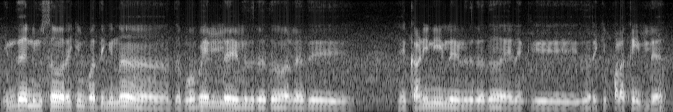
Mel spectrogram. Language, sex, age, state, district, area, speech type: Tamil, male, 45-60, Tamil Nadu, Thoothukudi, rural, spontaneous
